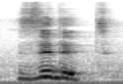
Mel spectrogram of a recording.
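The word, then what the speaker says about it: زدت: added to it so I add it is zidit and it's really difficult to pronounce it as one syllable word because it's zit Z and you can't say zit it's like you know unnatural so even Lebanese speakers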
